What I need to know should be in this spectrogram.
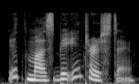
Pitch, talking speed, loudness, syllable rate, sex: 235 Hz, 170 wpm, -16 LUFS, 5.7 syllables/s, female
